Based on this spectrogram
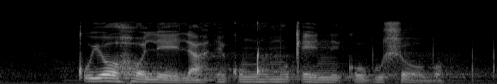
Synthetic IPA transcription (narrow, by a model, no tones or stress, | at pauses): kʼujɔhɔlɛlaekʼuŋ͡ǃumukʼenikʼoɓuɬɔːɓɔ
